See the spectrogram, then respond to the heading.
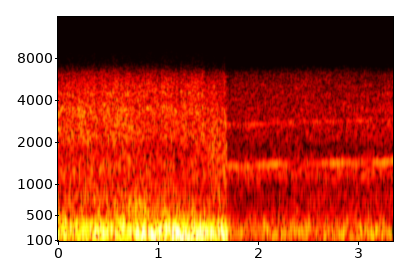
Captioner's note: wind whirring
